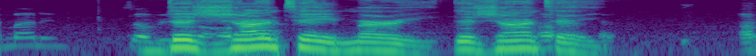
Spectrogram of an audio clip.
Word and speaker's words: Dejounte: So DeJounte Murray.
